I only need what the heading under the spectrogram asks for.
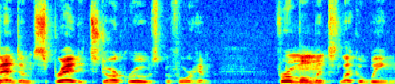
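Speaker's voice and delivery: usual speaking voice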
